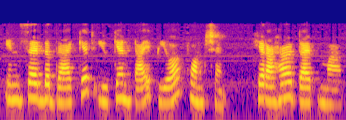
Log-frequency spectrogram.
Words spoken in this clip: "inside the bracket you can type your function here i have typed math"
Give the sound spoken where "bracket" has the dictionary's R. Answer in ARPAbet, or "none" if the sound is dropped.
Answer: R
